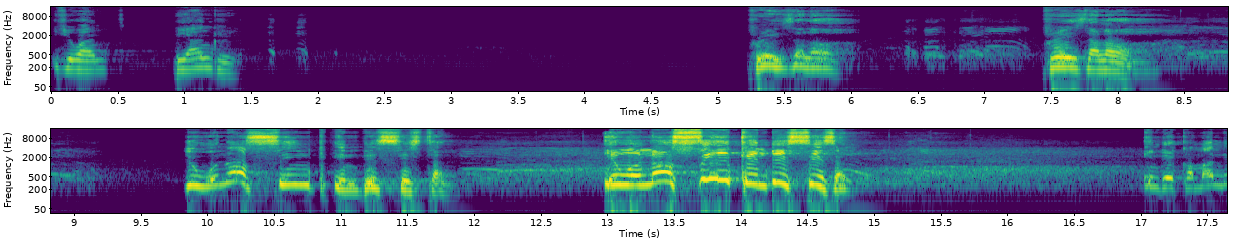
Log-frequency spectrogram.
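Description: A man speaks forcefully through a microphone in a large echoing hall.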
